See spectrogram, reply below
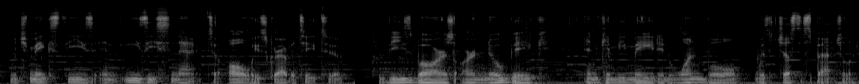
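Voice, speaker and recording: A man's voice: extremely low pitch, darkish tone. A man in his thirties hosting a home cooking vlog, talking to camera in a kitchen with playful, jokey asides. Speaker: cooking channel host. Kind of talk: casual talk to camera, then voice-over.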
